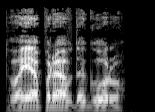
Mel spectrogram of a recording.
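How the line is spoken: Grumbling. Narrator (Russian): проворчал Куроба

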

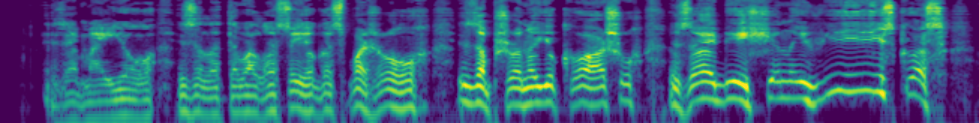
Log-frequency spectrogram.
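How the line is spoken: Small one yelling. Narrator (Russian): вопил маленький де Сигуаль

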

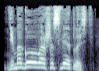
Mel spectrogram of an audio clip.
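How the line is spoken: Shouting while rowing hard. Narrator (Russian): гребя изо всех сил и не оборачиваясь, выкрикнул Йен

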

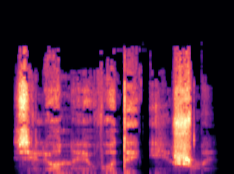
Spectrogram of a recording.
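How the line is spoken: Quiet insistent whisper. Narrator (Russian): тихо, но настойчиво поправил меня чей-то шепот

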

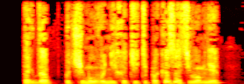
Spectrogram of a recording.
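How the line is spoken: Tense, restraining emotion. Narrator (Russian): спросила Мэри Кавендиш напряженным голосом, определенно отчаянно сдерживая свои эмоции

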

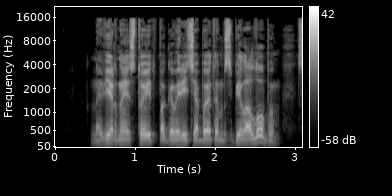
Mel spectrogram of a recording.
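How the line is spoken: Plain. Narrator (Russian): сказал Берг

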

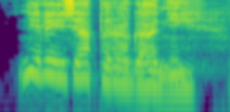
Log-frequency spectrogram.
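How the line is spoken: Sighing. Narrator (Russian): вздохнул он

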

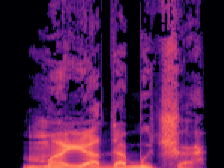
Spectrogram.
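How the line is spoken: Growl. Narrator (Russian): рыкнул он

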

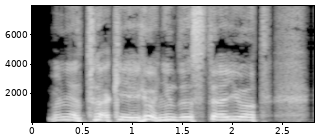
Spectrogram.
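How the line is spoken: Sobbing. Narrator (Russian): говорил он, всхлипывая

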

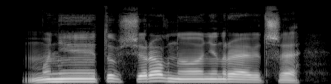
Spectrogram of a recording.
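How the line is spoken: Grumbling but yielding. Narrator (Russian): ворчал Дин, но чувствовалось, что он уже согласился с нами

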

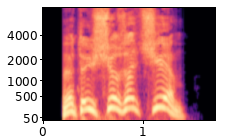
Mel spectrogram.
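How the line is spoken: Irritated question. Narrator (Russian): худой раздраженно спросил

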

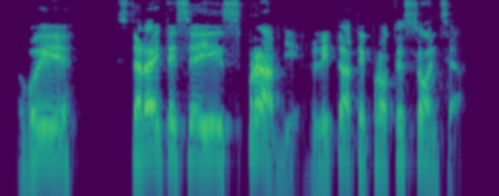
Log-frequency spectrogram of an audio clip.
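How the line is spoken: Reluctant grumble. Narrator (Ukrainian): неохоче буркнув він

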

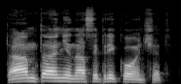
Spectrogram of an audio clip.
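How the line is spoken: Gloomy, distrustful. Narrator (Russian): мрачно изрек недоверчивый легионер

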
